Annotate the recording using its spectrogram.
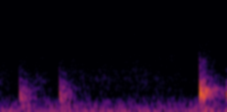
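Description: Dry-erase marker writing on a whiteboard in short scratchy strokes: two in the first half second, quieter through the middle, and a sharper stroke at the very end.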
